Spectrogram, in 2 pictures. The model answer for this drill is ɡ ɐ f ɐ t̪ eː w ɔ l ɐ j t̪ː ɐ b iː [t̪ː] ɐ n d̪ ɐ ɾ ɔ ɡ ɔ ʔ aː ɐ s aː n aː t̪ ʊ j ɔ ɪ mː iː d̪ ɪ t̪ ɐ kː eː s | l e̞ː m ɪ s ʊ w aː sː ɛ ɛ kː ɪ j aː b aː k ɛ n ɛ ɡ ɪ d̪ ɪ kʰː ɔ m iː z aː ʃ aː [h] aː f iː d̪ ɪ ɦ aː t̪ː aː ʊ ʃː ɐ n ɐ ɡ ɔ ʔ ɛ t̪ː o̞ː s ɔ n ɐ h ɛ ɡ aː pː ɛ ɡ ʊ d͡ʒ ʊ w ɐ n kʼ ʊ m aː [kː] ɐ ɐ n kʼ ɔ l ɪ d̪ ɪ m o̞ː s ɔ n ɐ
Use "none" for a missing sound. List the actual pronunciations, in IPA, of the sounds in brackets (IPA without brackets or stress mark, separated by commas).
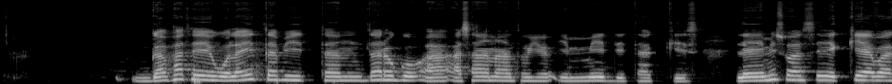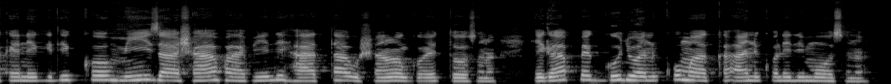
t̪ː, f, kː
